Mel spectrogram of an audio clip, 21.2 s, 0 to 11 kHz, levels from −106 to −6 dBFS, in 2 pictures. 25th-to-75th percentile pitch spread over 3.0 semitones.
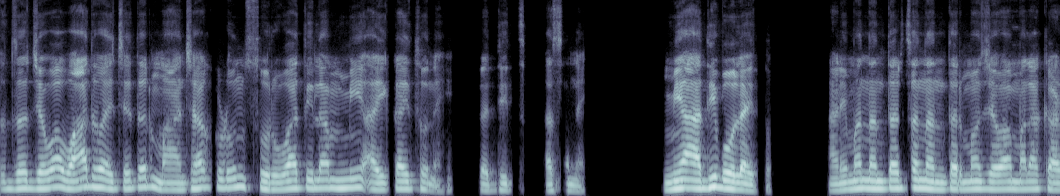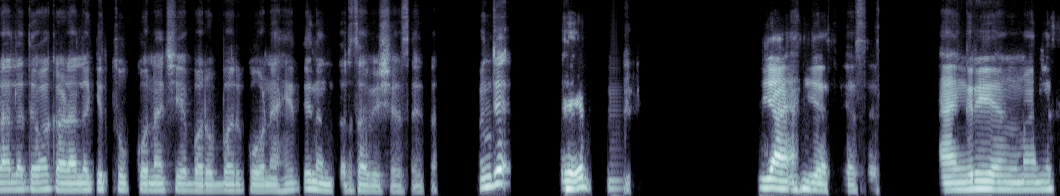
Yes: average, 3.6 semitones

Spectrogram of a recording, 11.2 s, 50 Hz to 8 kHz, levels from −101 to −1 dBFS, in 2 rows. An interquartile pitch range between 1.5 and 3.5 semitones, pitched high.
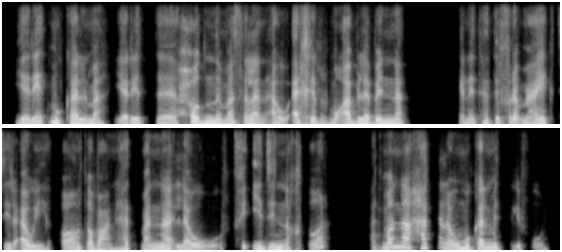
Yes: average, 3.2 semitones; high, 205 Hz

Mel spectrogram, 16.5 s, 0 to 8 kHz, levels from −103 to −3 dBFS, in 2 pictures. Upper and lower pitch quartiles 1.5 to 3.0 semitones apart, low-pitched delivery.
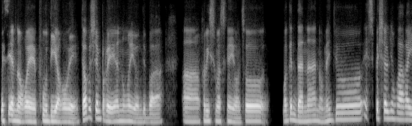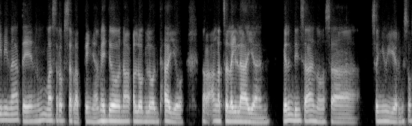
Yes: average, 2.7 semitones; low, 120 Hz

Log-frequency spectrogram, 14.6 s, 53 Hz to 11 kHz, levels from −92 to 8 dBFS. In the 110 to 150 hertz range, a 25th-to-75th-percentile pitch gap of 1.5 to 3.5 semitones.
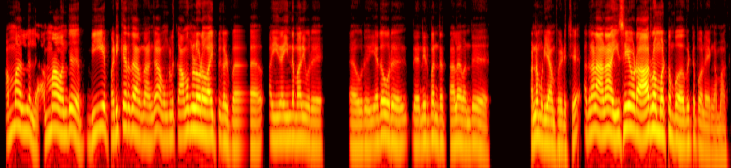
No: medium, 140 Hz; wide, 5.6 semitones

